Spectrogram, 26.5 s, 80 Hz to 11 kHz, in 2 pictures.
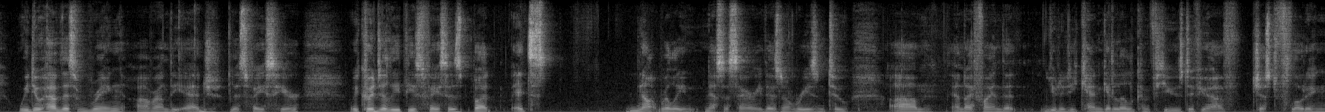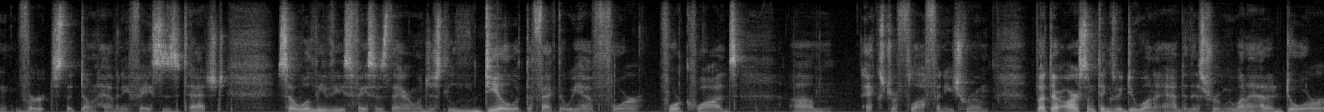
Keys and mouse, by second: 2.9-8.2 middle drag, 8.4-11.2 middle drag, 11.7-13.5 middle drag, 14.5-16.8 middle drag, 23.0 middle click.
